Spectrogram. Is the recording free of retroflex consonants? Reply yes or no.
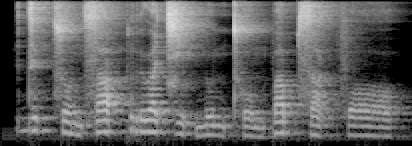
yes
